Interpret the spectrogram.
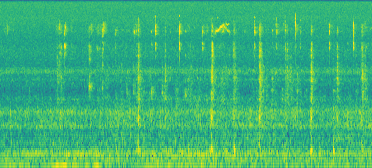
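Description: Faint chewing with scattered small clicks, like a person eating close to the microphone.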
